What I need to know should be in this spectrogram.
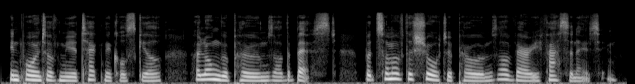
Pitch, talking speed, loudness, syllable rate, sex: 190 Hz, 200 wpm, -17 LUFS, 5.9 syllables/s, female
